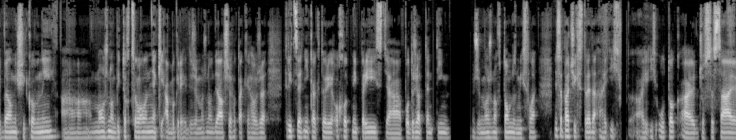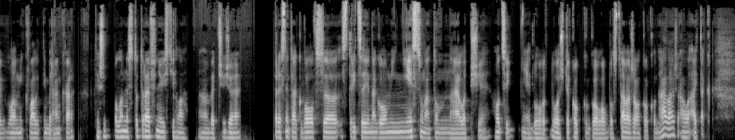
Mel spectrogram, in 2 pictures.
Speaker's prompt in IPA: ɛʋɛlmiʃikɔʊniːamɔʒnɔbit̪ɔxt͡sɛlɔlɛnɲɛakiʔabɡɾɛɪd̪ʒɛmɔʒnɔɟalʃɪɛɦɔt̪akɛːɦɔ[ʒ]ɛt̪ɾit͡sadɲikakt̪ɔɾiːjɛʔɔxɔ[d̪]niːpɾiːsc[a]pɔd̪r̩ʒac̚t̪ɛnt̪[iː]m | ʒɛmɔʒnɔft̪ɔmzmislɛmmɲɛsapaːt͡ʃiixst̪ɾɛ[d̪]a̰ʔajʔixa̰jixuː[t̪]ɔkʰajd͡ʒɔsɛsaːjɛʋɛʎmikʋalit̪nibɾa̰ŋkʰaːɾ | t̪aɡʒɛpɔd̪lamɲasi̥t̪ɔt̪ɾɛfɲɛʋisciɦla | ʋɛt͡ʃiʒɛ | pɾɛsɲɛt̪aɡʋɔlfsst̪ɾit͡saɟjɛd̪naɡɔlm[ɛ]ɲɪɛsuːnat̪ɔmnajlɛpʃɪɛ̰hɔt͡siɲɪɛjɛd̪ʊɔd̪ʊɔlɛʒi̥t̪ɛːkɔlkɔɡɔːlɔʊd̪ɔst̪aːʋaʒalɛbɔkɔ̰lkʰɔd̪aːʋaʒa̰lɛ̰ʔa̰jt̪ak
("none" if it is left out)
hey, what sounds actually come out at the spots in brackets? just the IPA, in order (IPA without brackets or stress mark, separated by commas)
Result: ʒ, t̪, a, iː, d̪, t̪, i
